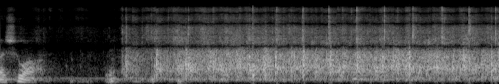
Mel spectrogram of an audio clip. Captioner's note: audience applauding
